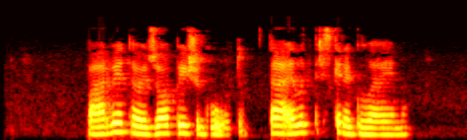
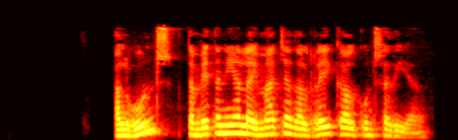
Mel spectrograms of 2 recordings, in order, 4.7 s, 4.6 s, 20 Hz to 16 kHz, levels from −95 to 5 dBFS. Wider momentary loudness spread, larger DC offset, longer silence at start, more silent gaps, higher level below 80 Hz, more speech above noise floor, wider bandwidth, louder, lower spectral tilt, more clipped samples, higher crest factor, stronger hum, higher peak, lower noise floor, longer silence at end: about the same, 12 LU vs 10 LU; neither; second, 0.85 s vs 1.15 s; neither; about the same, -60 dBFS vs -56 dBFS; second, 54 dB vs 64 dB; about the same, 7.8 kHz vs 8.2 kHz; about the same, -14 LUFS vs -16 LUFS; about the same, -6 dB/octave vs -6 dB/octave; neither; about the same, 14 dB vs 16 dB; neither; about the same, 0 dBFS vs -2 dBFS; second, -67 dBFS vs -79 dBFS; first, 0.6 s vs 0.35 s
